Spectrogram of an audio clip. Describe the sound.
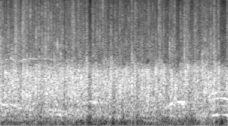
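A room full of people applauds steadily, a dense wash of clapping at fairly loud, even volume from start to finish, with a faint murmur of voices underneath.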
